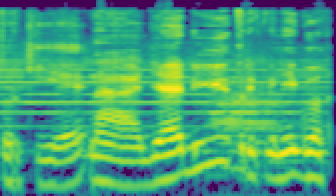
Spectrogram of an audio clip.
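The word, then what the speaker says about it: Türkiye: 2022 Turki secara internasional ganti nama jadi turkiie ya dibacanya turkiie Nah jadi trip ini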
